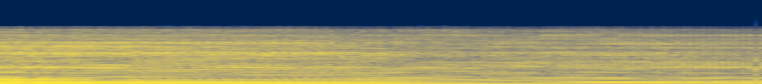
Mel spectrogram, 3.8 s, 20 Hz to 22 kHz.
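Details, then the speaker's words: Jensen #60 steam engine converted to a ball bearing on the drive shaft, runs on 1/2 to 30 psi: revved up, fast even chuffing at about four beats a second over a steady hum; smooth, healthy high-speed running. "Here we go. Fire it up. Now let's rev this puppy up."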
